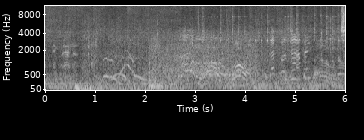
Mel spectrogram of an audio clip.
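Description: Titan IV solid rocket booster firing on a test stand and blowing up: a dense rumble broken by heavy booms about half a second and two seconds in.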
